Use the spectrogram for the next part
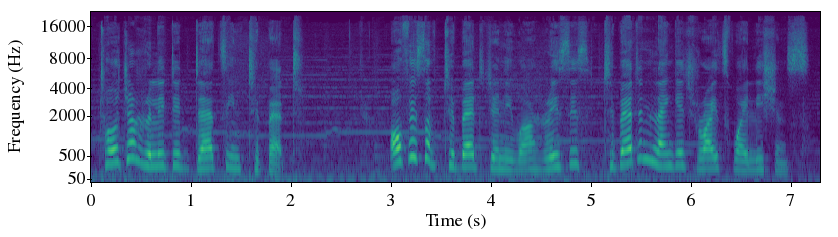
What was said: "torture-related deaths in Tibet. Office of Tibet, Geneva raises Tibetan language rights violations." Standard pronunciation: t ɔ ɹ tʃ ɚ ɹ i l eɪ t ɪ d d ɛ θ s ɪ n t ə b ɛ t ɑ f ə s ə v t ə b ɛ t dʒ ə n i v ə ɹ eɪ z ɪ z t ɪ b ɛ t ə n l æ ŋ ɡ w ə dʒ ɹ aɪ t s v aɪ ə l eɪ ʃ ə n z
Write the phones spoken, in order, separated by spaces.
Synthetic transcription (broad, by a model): t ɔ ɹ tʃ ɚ ɹ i l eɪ t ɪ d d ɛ t s ɪ n t ə b ɛ t ɑ f ə s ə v t ə b ɛ t dʒ ə n i v ə ɹ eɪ s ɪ s t ɪ b ɛ t ə n l æ ŋ ɡ w ə dʒ ɹ aɪ t s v aɪ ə l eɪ ʃ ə n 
